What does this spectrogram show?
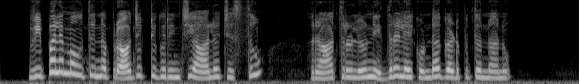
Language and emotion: Telugu, fearful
